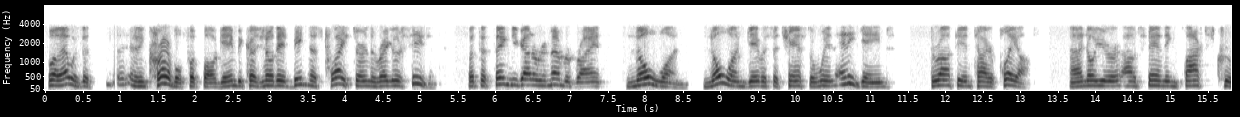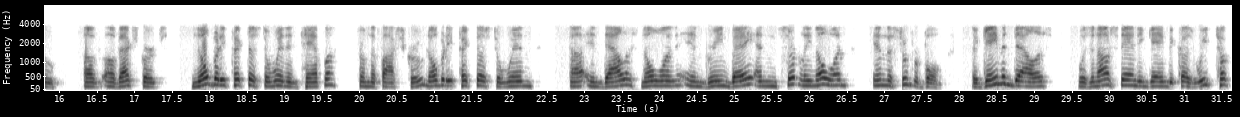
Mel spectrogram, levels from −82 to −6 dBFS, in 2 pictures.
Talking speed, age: 180 wpm, 60-79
